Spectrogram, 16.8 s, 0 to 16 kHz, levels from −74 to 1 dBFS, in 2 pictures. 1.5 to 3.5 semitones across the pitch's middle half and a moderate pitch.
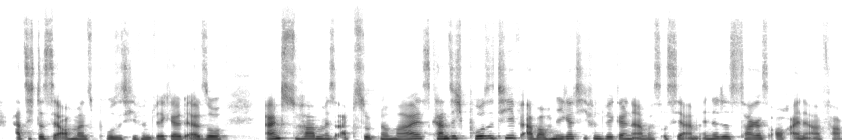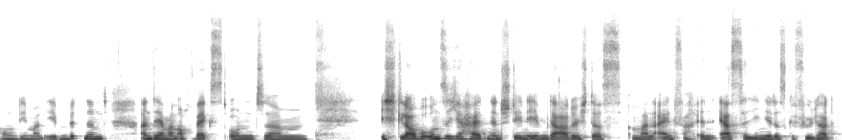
No: average, 3.9 semitones; medium, 180 Hz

